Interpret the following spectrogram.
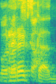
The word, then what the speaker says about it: Goretzka: How do you pronounce? Goretzka.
